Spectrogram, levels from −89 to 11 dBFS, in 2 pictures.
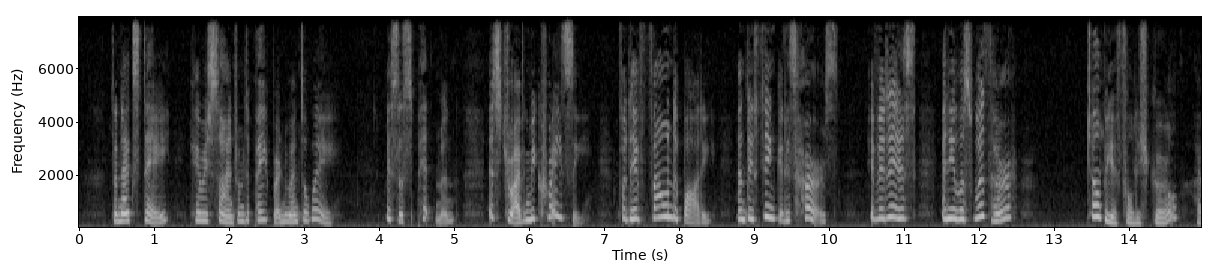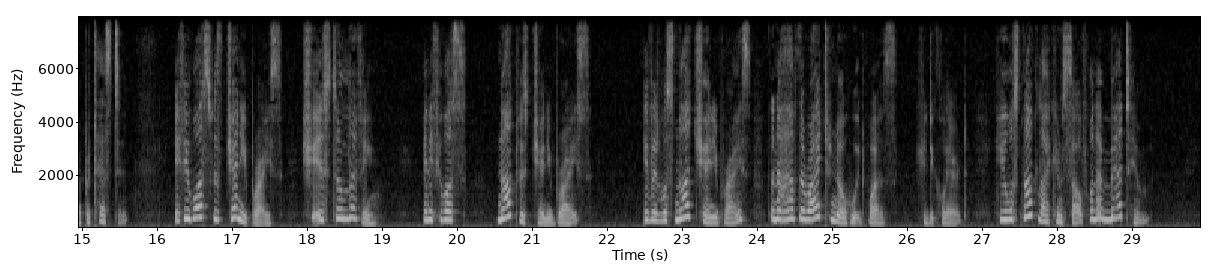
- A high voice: Yes, very high, 315 Hz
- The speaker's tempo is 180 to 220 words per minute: Yes, average, 185 wpm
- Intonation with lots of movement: Yes, wide, 6.9 semitones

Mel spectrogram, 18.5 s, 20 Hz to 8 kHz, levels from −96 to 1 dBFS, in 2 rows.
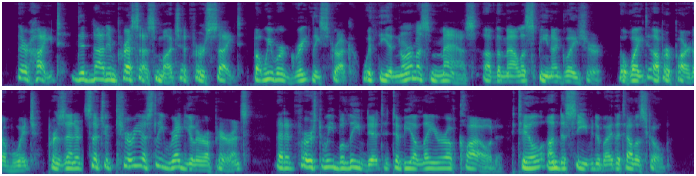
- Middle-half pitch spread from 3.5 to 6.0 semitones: Yes, average, 4.7 semitones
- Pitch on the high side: No, medium, 160 Hz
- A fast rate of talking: No, average, 170 wpm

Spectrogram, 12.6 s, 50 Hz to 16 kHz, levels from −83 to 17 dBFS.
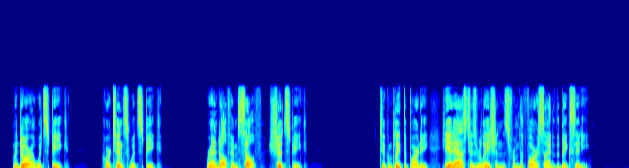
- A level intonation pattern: No, wide, 5.4 semitones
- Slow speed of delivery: Yes, slow, 130 wpm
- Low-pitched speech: Yes, low, 100 Hz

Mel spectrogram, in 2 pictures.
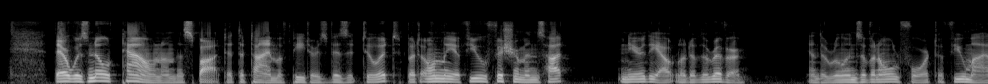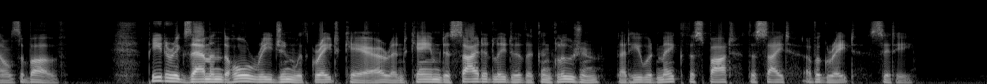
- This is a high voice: No, low, 110 Hz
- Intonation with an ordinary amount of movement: Yes, average, 3.3 semitones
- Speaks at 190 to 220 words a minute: Yes, average, 195 wpm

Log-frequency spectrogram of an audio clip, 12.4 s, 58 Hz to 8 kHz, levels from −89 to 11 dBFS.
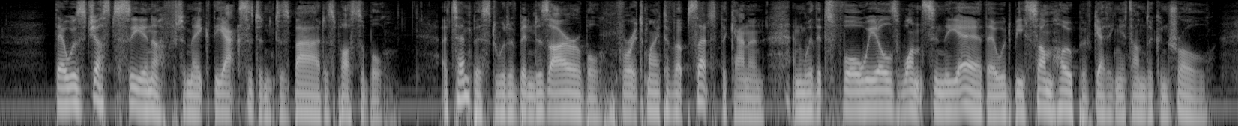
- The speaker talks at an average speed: No, fast, 220 wpm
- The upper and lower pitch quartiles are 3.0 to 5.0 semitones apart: Yes, average, 3.4 semitones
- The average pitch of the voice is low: Yes, low, 105 Hz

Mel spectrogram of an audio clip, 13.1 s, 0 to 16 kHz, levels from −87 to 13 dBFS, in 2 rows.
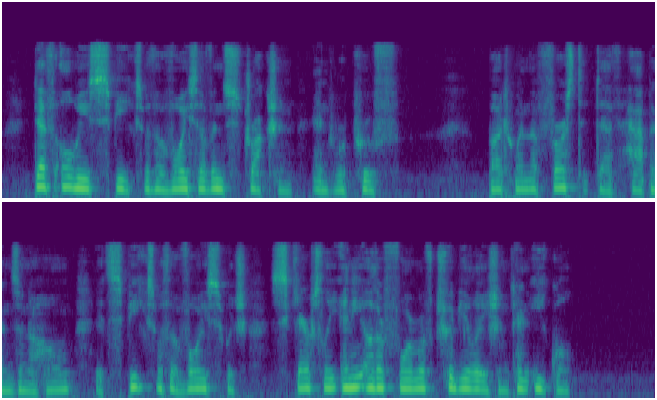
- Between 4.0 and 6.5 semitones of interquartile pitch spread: No, average, 3.5 semitones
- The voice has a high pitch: No, low, 130 Hz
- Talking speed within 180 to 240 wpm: No, average, 150 wpm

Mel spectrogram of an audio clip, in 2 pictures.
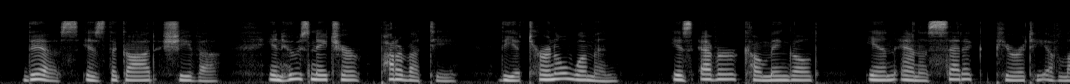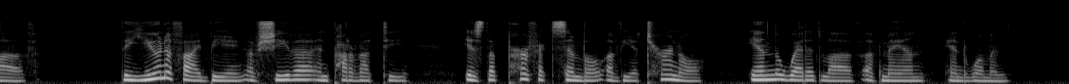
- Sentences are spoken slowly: Yes, slow, 120 wpm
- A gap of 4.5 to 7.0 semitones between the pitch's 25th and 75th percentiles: No, average, 3.7 semitones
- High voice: Yes, high, 195 Hz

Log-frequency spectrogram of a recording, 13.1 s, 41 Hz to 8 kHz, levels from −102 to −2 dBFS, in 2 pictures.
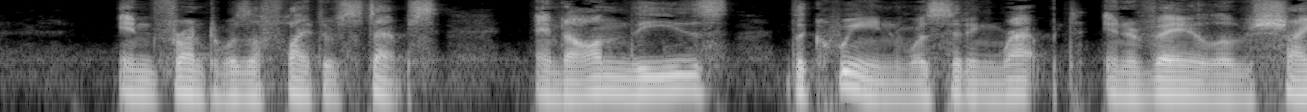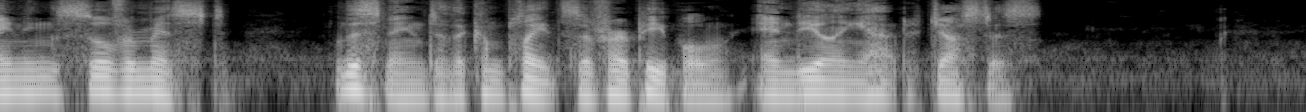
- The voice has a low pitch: Yes, very low, 95 Hz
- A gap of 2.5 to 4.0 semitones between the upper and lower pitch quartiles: Yes, average, 2.9 semitones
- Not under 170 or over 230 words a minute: No, average, 150 wpm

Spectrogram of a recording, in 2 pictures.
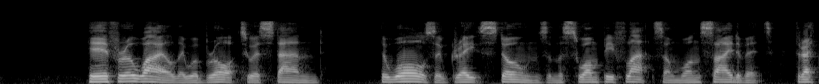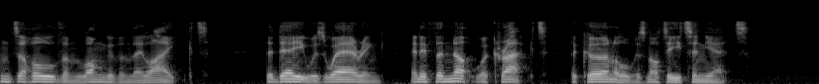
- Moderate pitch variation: Yes, average, 3.6 semitones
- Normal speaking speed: Yes, average, 175 wpm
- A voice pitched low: Yes, low, 110 Hz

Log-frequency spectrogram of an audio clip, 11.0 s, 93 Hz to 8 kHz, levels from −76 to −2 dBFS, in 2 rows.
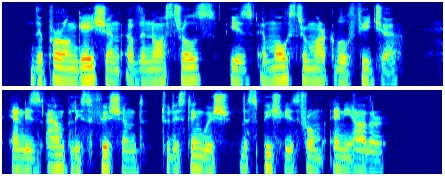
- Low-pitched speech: Yes, low, 115 Hz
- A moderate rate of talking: No, slow, 115 wpm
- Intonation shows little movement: Yes, narrow, 2.2 semitones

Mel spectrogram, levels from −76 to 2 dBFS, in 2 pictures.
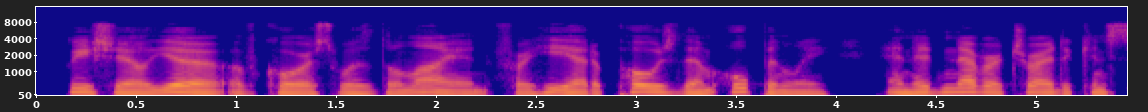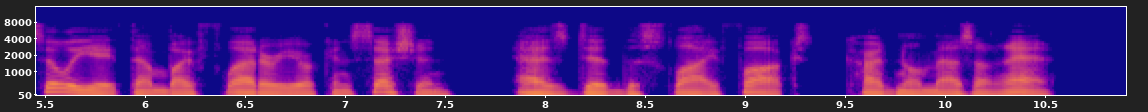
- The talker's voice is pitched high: No, low, 115 Hz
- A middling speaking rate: Yes, average, 170 wpm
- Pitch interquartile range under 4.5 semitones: Yes, average, 2.9 semitones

